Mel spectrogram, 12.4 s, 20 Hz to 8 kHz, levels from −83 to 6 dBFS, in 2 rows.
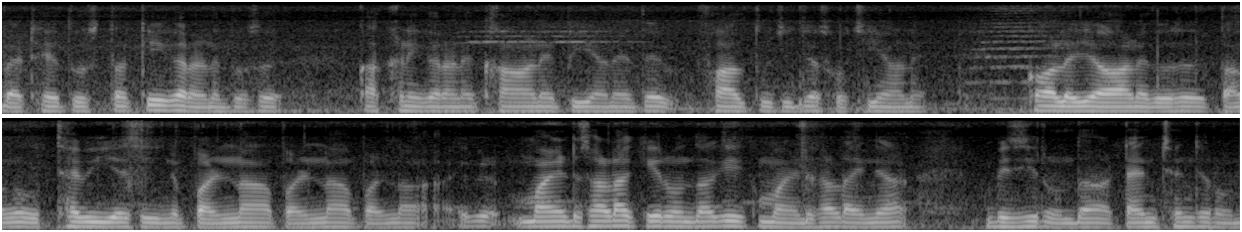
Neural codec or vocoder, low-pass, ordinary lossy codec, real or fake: none; 7.2 kHz; none; real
